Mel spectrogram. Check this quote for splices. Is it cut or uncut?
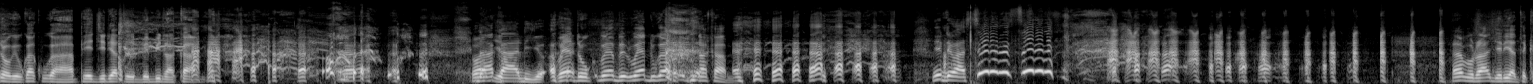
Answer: uncut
